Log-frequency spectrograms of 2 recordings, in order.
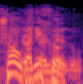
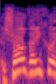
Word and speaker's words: João Canijo: ¿Cómo lo podríamos pronunciar bien? Como lo quieras. Perfecto. Joao Canijo.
